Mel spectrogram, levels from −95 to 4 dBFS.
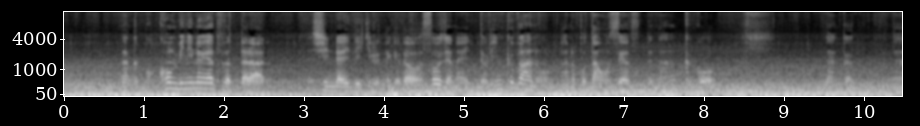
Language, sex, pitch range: Japanese, male, 105-120 Hz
